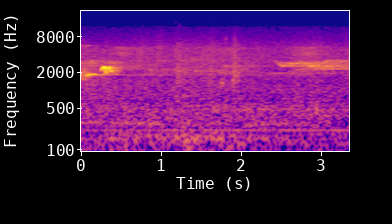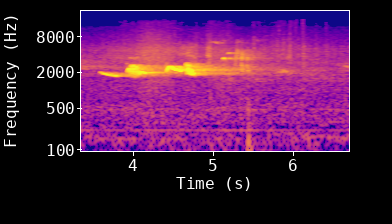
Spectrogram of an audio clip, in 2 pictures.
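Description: Small birds chirping over faint outdoor background hiss: a short chirp near the start, then a louder run of quick chirps and short whistles between about three and a half and five seconds in.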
